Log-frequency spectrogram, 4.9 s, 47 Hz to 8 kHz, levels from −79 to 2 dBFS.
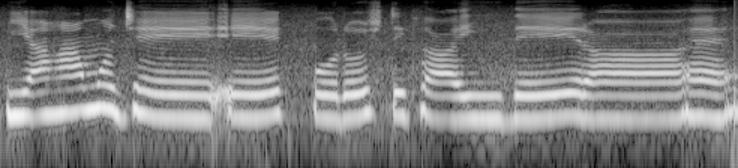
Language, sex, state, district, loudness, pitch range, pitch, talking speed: Hindi, female, Madhya Pradesh, Umaria, -10 LUFS, 215-240 Hz, 225 Hz, 95 wpm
